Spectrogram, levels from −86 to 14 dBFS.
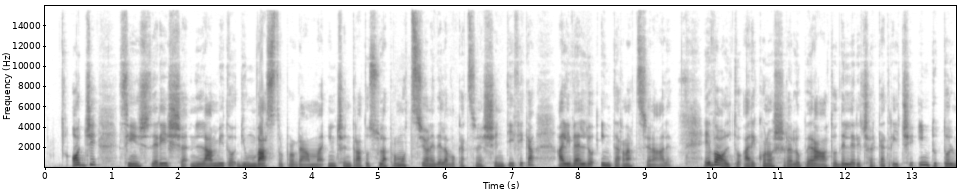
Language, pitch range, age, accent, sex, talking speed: Italian, 170-205 Hz, 20-39, native, female, 120 wpm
